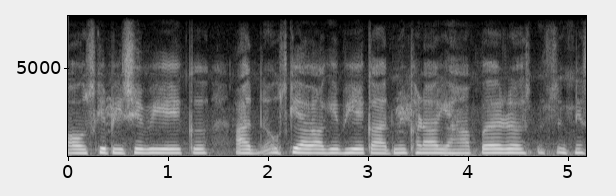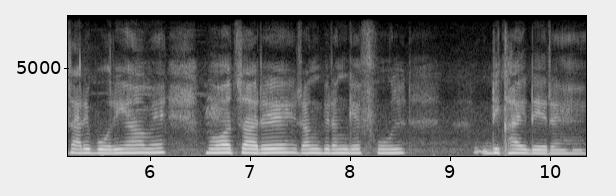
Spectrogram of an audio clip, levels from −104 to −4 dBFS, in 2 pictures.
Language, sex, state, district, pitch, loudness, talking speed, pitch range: Hindi, female, Uttar Pradesh, Gorakhpur, 210 Hz, -24 LUFS, 155 wpm, 205-215 Hz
